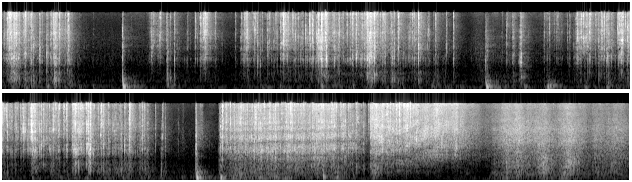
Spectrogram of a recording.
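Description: Foil trading-card pack wrappers crinkling and tearing as packs are ripped open by hand, with three sharp taps along the way.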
